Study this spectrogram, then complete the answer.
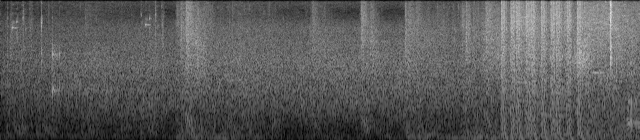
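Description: AK rifle fire in a competitive shooter game match, sounding as rapid bursts of gunshots over a steady noisy background, growing denser and louder toward the end, with no voices.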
